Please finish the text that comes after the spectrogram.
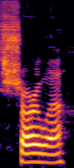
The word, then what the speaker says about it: Charla: I always put like a k sound with the C. I'm okay. I'll put it like Charla.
